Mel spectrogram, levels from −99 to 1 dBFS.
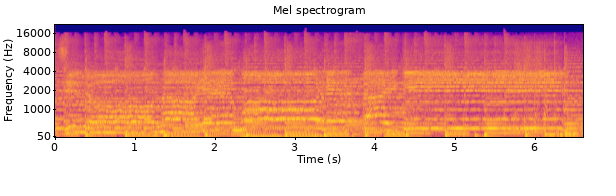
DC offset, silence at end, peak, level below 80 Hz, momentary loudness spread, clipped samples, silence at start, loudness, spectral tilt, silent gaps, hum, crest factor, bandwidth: under 0.1%; 0 s; 0 dBFS; -24 dBFS; 2 LU; under 0.1%; 0 s; -11 LUFS; -4 dB/octave; none; none; 12 dB; 17 kHz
